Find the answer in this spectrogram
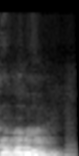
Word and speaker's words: camarón: Nosotros tenemos una palabra aguda cuando la última sílaba tiene esa fuerza mayor de voz. Por ejemplo, yo voy a poner esta palabra. La palabra camarón.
